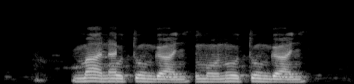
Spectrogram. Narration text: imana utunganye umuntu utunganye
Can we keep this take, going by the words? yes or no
yes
